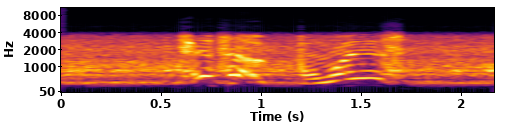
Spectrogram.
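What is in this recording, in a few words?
English near waypoint mood high; War Thunder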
